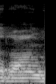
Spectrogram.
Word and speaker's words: wrong: WRONG, तो W silent हो जाएगा, रांग लिखा जाएगा, रांग, है ना, तो इसको रांग लिखा जाएगा।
